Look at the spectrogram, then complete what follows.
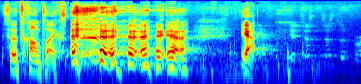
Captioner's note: laughs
